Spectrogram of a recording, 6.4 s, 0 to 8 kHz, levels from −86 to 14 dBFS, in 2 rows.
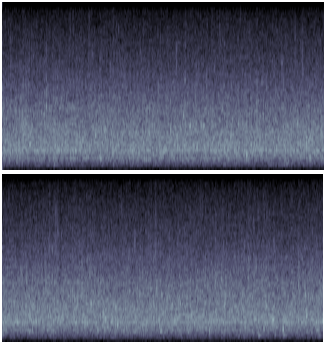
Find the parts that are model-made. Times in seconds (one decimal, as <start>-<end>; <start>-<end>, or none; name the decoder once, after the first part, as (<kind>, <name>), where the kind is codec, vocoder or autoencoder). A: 0.7-1.9 (vocoder, BigVGAN v2); 3.9-4.4; 5.2-5.9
